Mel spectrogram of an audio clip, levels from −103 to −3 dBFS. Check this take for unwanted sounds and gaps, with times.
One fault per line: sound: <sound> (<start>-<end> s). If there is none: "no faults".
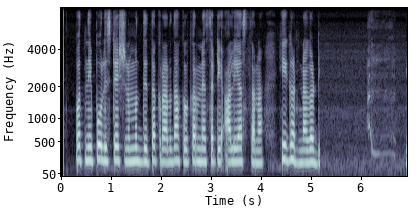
sound: laugh (6.1-6.7 s)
